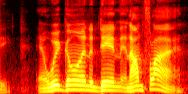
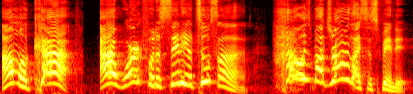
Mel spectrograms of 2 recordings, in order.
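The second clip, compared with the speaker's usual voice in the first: shocked disbelief. Retold or imitated. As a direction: squeal it in total disbelief. Shocked outburst at suspended license.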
